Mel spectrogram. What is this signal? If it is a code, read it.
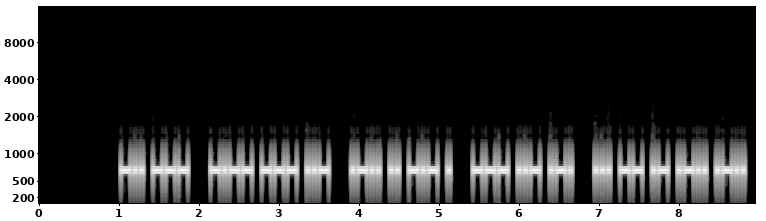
Morse code, heard as a keyed tone, about 30 wpm, 700 Hz. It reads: DO YOU LIKE OUR SMALL
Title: Sentences from Top 1000 Words - Review Part 1 - 30wpm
